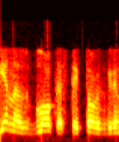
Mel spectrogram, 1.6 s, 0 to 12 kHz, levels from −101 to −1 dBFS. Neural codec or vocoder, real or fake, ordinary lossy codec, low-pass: none; real; AAC, 48 kbps; 7.2 kHz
